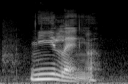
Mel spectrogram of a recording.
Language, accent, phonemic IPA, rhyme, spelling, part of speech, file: English, US, /ˈniːlɪŋ/, -iːlɪŋ, kneeling, verb / noun, En-us-kneeling.ogg
- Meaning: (verb) present participle and gerund of kneel; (noun) The act by which someone kneels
